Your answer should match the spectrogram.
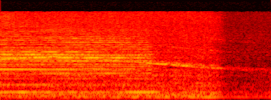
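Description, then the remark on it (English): A fire truck siren wails steadily amid rumbling traffic, its tone sliding downward before fading away near the end as the truck passes by. “Well, there goes the fire truck.”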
